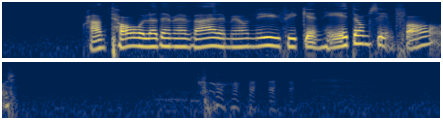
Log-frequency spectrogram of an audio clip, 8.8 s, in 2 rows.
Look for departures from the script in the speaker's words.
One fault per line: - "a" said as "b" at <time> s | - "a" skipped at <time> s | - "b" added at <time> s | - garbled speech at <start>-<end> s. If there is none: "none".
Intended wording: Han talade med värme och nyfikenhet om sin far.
none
